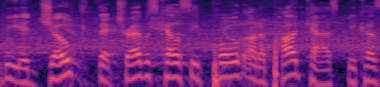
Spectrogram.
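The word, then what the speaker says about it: Kelce: snap waiting looking throwing left side and caught kelsey in the end zone touchdown west west takes the lead six nothing thrown to travis kelsey and i have to apologize to you mater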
